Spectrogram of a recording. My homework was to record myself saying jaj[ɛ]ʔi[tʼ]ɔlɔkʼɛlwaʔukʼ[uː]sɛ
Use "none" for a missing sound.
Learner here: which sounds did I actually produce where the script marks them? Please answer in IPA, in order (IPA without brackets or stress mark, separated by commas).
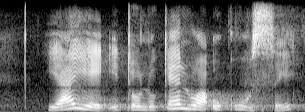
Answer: ɛ, tʼ, uː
